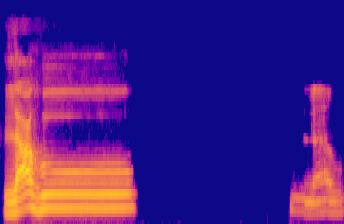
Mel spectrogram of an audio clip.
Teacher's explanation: লামের উপরে জবর আছে, এটা হারাকাতের পড়া, একে টান দেওয়া যাবে না, একে তাড়াতাড়ি পড়তে হবে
